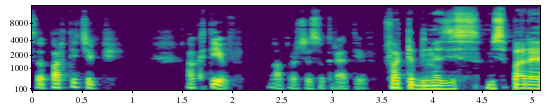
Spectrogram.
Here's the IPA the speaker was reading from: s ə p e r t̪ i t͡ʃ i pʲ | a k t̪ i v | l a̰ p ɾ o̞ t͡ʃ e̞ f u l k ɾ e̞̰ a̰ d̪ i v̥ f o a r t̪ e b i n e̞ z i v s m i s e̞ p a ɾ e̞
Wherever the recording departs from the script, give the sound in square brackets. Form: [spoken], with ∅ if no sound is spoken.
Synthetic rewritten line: s ə p [a] r t̪ i t͡ʃ i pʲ | a k t̪ i v | l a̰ p ɾ o̞ t͡ʃ e̞ [s] u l k ɾ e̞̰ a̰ [t̪] i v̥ f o a r t̪ e b i n e̞ z i [∅] s m i s e̞ p a ɾ e̞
